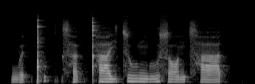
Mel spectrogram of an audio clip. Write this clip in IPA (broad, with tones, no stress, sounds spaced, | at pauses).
w ɵ˨ t̚ kʷʰ ɐ˥ k̚ t͡sʰ ɐ˨˥ k̚ t̪ʰ aː˧ j t͡s uː˧ ŋ uː˨˧ s ɔː˨ n t͡sʰ aː˨ t̚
